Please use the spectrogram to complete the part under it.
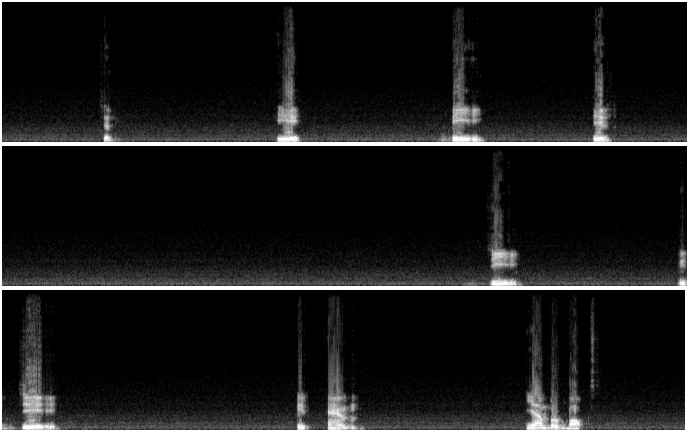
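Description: A young man speaks calmly in short bursts, close to a microphone, with long pauses.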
